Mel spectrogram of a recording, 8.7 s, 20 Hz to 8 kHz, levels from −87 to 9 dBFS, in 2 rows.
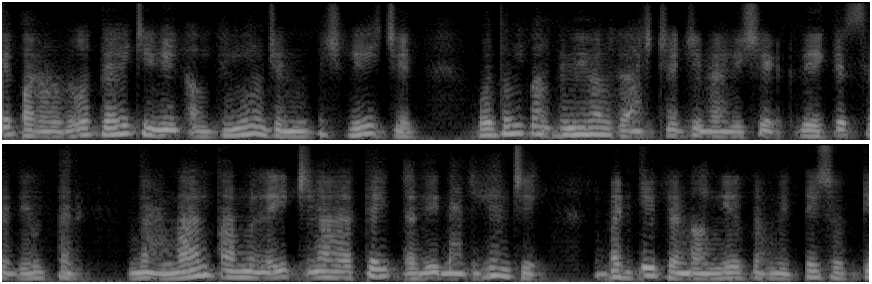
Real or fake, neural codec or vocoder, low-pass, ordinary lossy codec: fake; codec, 16 kHz, 0.5 kbps, FreqCodec, smaller model; none; none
